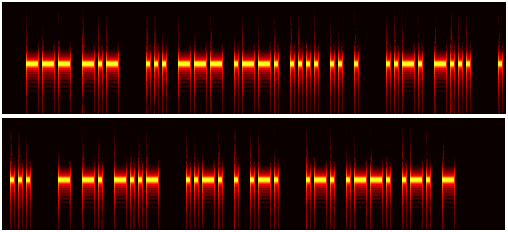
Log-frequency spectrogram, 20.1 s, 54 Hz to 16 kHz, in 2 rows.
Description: Morse code, heard as a keyed tone, about 15 wpm, 700 Hz. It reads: OK SOPHIE FB ES TNX FER RPRT
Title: Practice QSO - Exchange 2 - Info - 15wpm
